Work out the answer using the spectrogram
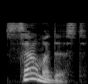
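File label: "psalmodist", British English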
